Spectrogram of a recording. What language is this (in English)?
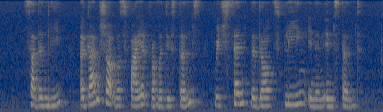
English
